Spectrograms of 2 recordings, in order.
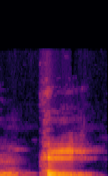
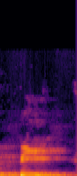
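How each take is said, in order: First: "পি" with a strong puff, phe; crisp aspirated pee. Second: Said in the usual way. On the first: Shown as a demonstration. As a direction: push "পি" out with a burst of air from both lips. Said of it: "এটা হবে পি". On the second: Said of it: "আমরা বলি".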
